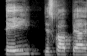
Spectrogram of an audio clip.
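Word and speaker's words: taille: बट एज़ फार एज़ I know French pronunciation में एल को उतना ज्यादा प्रोनाउंस नहीं करते। इट वुड बी टे in French if आई am right but we don't care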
